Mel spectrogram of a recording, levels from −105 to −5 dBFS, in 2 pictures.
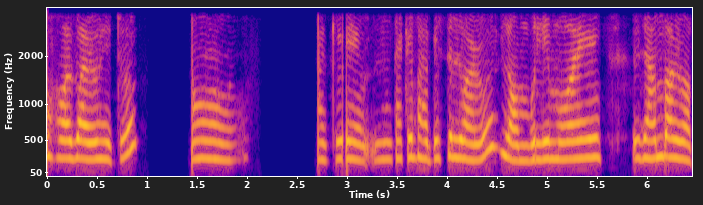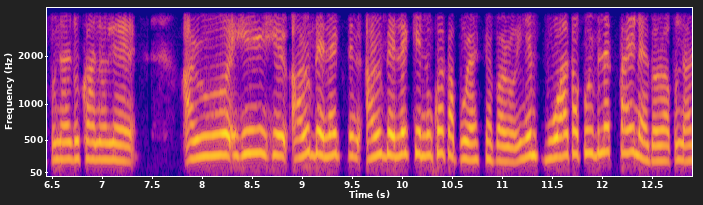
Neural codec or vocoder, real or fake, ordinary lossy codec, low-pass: codec, 16 kHz, 4 kbps, FreqCodec, larger model; fake; none; 3.6 kHz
